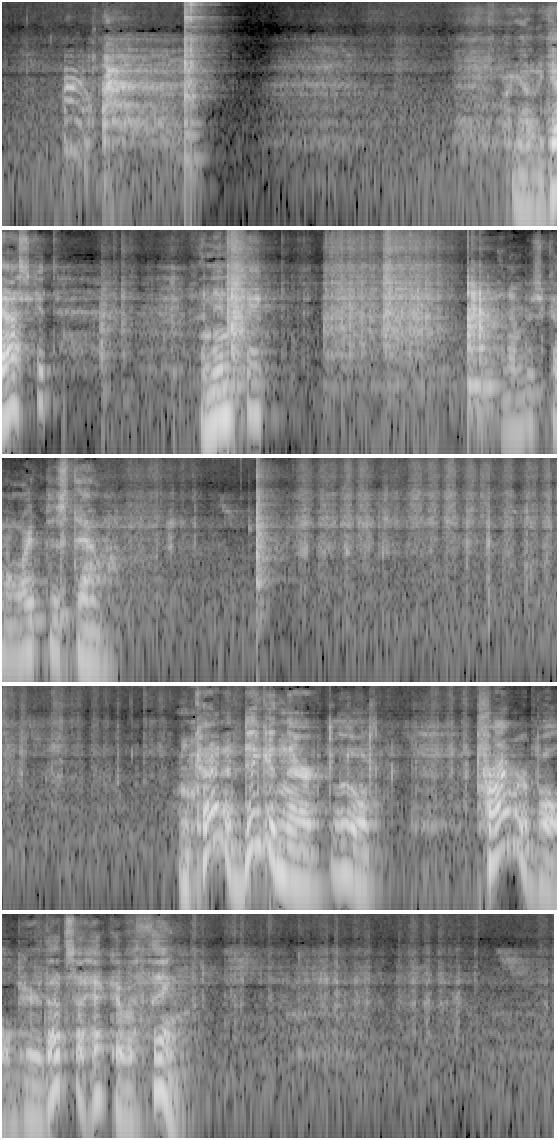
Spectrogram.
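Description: Small metal and plastic parts clink and rattle as they are handled.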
